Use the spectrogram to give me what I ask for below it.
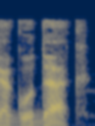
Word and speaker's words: Akutak: Сами аборигены Аляски произносят название блюда как агудак, что с юпикского языка переводится как нечто жирное и перемешанное.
